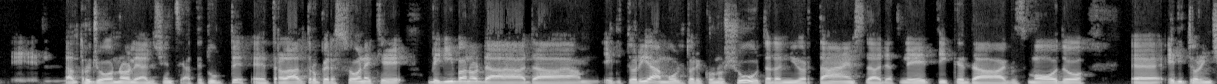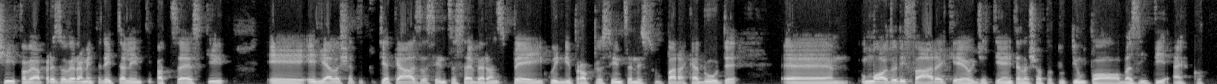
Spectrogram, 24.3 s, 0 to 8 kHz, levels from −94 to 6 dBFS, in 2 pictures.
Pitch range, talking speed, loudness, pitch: 105-130 Hz, 165 wpm, -19 LUFS, 115 Hz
